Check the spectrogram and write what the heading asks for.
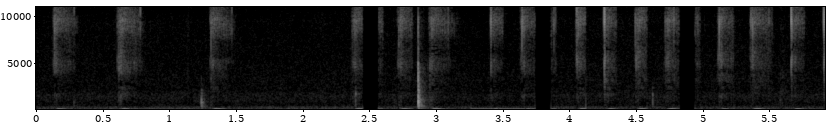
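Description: Faint, light clicking, about three small clicks a second.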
